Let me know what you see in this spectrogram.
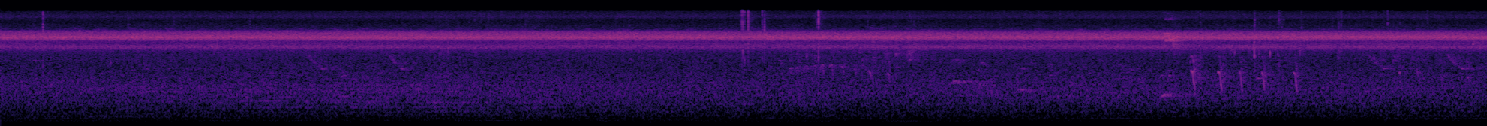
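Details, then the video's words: A long, even, high-pitched buzz of cicadas in summer, unbroken throughout, with scattered bird chirps and clicks in the middle and later part. "Birds & Squirrels w/ Cicada sounds"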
